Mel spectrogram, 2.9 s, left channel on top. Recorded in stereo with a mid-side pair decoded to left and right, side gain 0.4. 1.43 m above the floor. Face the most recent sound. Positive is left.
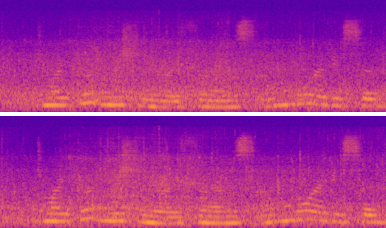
turn(degrees=-70)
